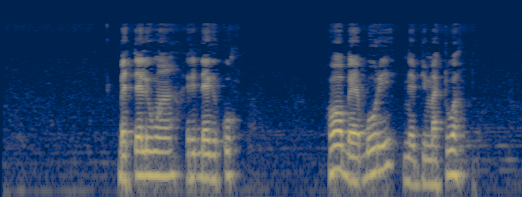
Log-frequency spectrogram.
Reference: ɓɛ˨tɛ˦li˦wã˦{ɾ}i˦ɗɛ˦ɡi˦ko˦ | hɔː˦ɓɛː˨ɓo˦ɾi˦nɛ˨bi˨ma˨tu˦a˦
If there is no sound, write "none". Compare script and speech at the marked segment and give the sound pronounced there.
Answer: ɾ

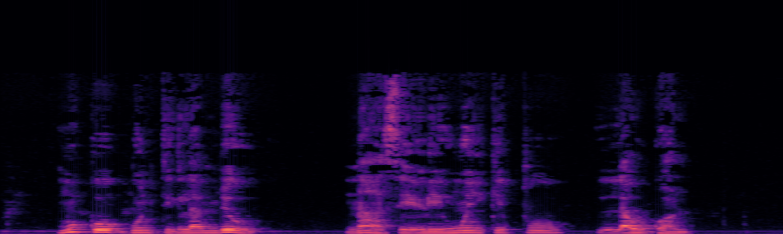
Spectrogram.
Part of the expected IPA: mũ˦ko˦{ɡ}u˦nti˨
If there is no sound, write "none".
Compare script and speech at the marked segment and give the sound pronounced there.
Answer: ɡ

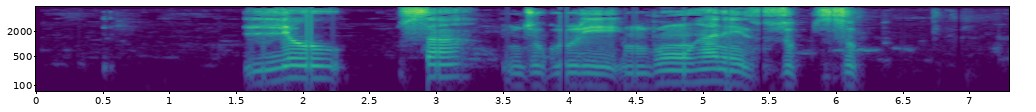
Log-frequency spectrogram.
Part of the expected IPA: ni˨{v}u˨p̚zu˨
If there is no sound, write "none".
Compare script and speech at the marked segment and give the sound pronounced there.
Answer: z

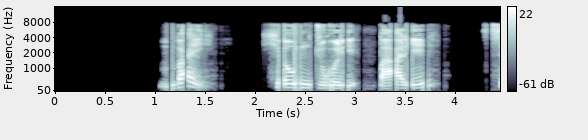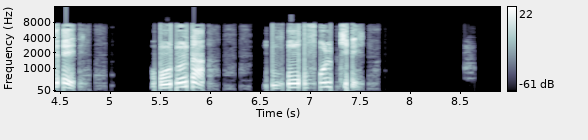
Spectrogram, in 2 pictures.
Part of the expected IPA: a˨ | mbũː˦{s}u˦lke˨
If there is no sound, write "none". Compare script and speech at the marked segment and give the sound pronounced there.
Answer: f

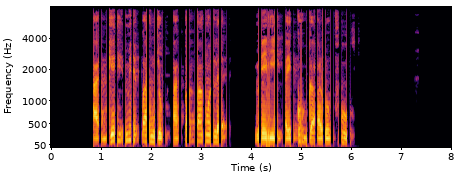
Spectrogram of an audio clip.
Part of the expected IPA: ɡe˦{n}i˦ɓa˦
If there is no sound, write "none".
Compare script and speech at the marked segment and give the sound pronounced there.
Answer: m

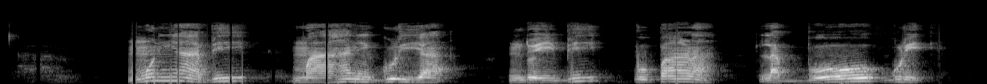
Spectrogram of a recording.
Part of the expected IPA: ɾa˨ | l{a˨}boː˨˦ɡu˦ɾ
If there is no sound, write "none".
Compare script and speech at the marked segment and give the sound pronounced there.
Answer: a˨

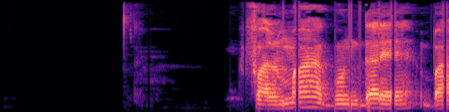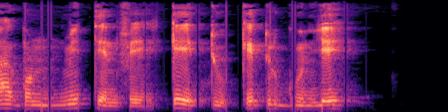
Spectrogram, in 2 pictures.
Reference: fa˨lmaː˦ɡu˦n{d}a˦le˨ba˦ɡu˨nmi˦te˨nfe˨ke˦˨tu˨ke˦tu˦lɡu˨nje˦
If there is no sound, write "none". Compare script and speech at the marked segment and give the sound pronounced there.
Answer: d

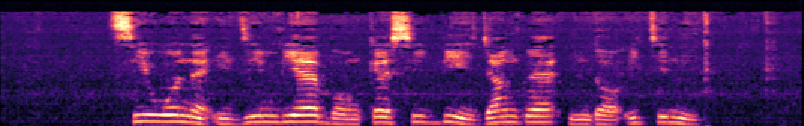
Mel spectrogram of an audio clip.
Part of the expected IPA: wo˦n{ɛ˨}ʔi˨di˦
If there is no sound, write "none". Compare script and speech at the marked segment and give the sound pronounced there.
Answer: ɛ˨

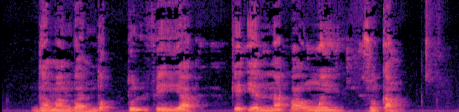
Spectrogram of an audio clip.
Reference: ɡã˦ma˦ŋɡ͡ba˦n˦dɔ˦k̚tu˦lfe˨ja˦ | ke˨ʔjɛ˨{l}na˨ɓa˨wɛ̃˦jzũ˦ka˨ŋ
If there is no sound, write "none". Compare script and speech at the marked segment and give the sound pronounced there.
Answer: l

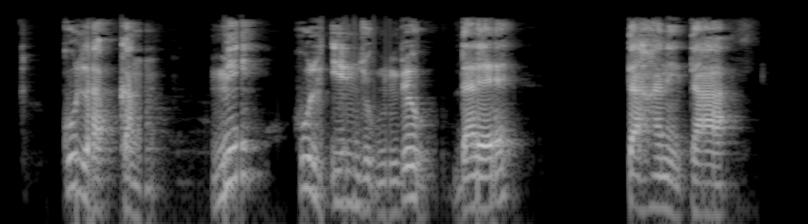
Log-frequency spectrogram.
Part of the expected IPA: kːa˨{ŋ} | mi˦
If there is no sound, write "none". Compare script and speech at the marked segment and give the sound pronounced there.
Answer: ŋ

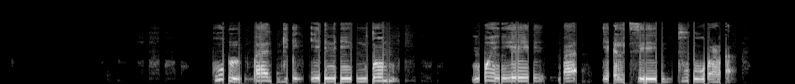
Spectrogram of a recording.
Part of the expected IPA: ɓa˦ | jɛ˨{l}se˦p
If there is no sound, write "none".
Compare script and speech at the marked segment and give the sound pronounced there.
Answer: l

